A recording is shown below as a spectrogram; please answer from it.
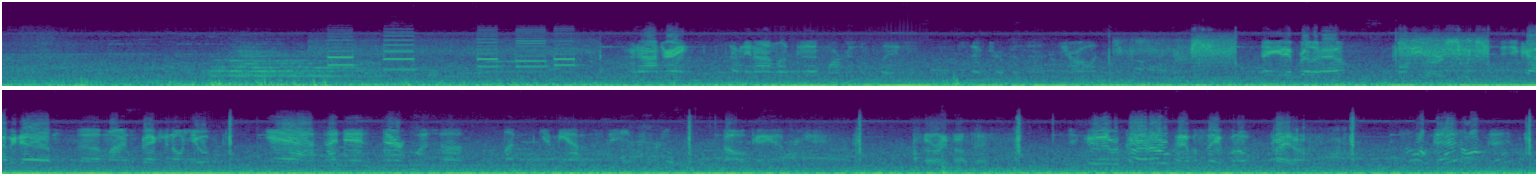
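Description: Low steady rumble of an Amtrak passenger locomotive idling at the platform. A short run of stepped electronic beeps comes a few seconds in, with indistinct voices over the rumble.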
